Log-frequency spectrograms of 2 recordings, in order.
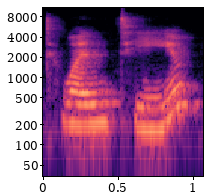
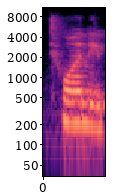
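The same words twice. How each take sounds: First: The t after the n is pronounced. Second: The t after the n is dropped. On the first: "you would probably want it to sound like seventy and twenty" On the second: "being reduced to uh, this kind of pronunciation"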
